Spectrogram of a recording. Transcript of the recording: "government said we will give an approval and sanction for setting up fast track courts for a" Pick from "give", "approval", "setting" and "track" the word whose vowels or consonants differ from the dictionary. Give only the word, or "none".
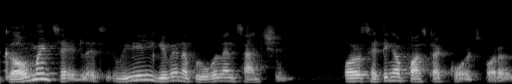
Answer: track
